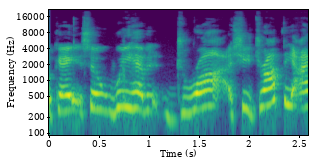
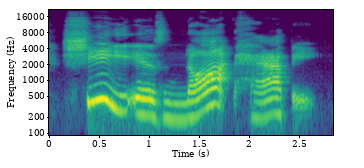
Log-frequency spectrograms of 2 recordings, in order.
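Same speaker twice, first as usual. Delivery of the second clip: slow correction; 2 semitones lower, much slower than usual. Shown as a demonstration. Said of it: "teacher acts out the lesson".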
